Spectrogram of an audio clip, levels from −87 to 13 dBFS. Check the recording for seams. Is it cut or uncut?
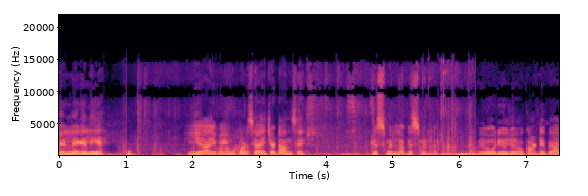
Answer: cut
